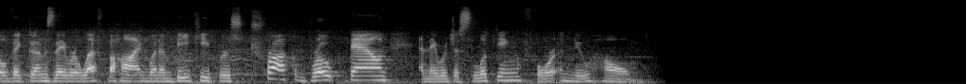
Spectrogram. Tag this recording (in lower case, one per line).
speech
